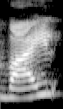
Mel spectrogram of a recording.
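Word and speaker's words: while: वाइल पढ़ना है इसको वाइल क्या पढ़ना है वाइल एच जो है ना डब्ल्यूए में ये साइलेंट है तो वाइल बन गया यहां यहां पर हमारा ये जो स्पेलिंग है इसका उच्चारण इसको विल करके नहीं पढ़ना है आखिर में इ है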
